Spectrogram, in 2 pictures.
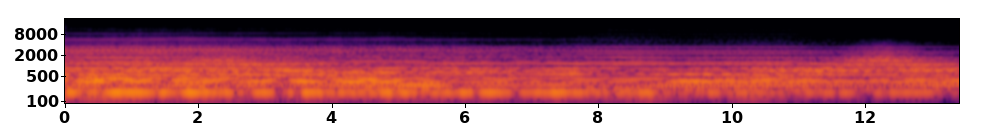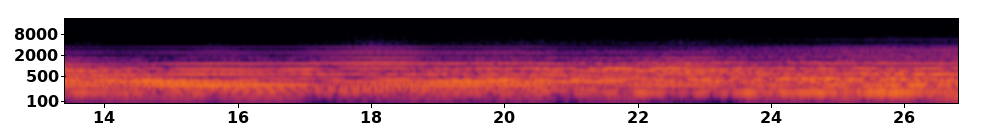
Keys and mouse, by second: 0.9 Tab, 1.2-4.5 alt+drag, 5.0 Tab, 5.5-7.1 ctrl+alt+drag, 7.9 g, 9.6-11.6 alt+drag, 11.9 Tab, 12.4 ctrl+alt+click, 16.4 ctrl+a, 17.3 click, 18.0 Tab, 19.1 ctrl+a, 20.0 ctrl+z, 20.3 ctrl+z, 21.3 ctrl+z, 21.7 ctrl+z, 22.2 ctrl+z, 23.1 ctrl+z, 23.8 ctrl+z.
